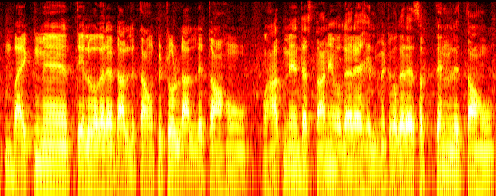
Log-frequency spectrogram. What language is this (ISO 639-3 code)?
urd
